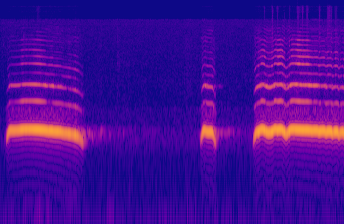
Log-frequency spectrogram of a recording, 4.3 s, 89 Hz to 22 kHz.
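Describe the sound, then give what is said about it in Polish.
Territorial call of a male tawny owl, played from a device such as an MP3 player: three loud hooting notes, first a long steady hoot, then a brief short hoot after a pause, then a long wavering hoot, with no talk. “To jest głos terytorialny samca puszczyka. To jest głos potencjalnego rywala.”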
